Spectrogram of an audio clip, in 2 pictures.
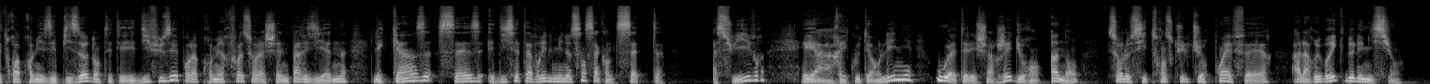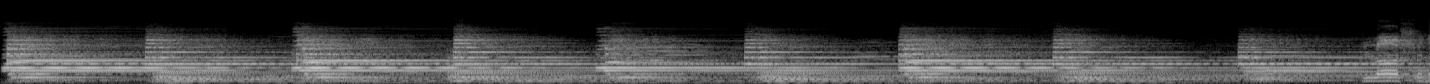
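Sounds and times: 
speech: 0.0s - 14.1s
large cathedral carillon bells of Notre-Dame in Paris ringing: 14.3s - 28.5s.

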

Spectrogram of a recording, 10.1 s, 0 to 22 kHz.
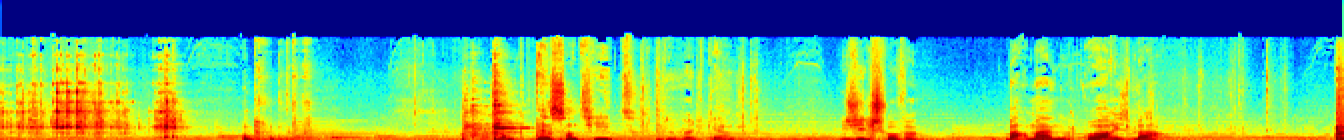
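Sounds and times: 
ice cubes clinking and rattling into a mixing glass for a Vesper cocktail: 0.0s - 1.5s
speech: 4.0s - 5.7s, 6.3s - 8.8s.

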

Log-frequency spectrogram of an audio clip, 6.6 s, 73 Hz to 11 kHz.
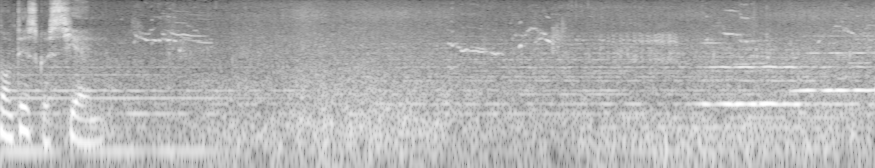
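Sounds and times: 
speech: 0.0s - 1.2s
ocean waves breaking against rocks: 1.3s - 6.5s.

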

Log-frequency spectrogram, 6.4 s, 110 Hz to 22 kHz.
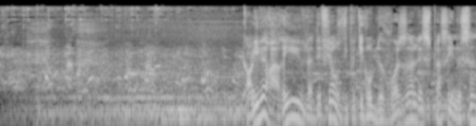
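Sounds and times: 
dogs barking and yipping: 0.0s - 3.4s
speech: 0.5s - 6.3s.

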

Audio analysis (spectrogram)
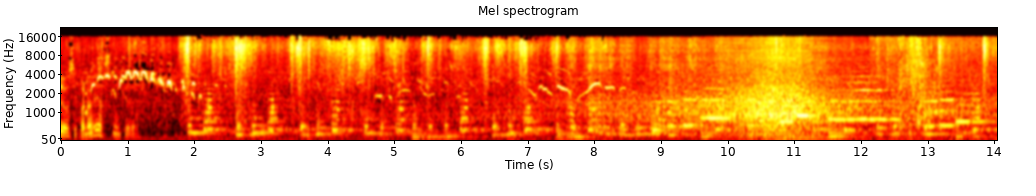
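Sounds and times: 
speech: 0.0s - 3.0s, 3.6s - 13.9s
birds singing and chirping outdoors at the source of a river: 0.0s - 14.0s.

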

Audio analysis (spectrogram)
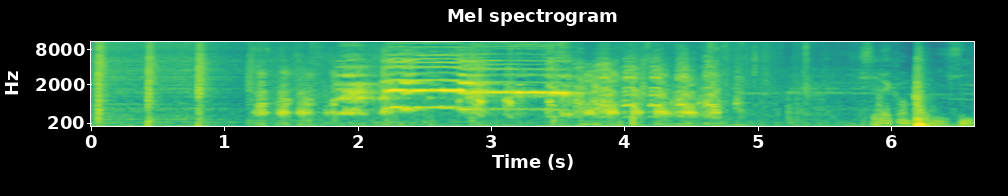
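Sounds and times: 
hens clucking: 1.2s - 6.6s
speech: 5.9s - 6.6s.

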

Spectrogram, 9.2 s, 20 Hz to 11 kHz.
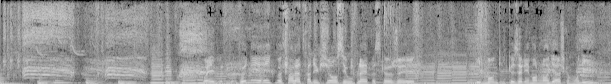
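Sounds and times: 
loud harsh crow caws: 0.1s - 7.1s, 7.9s - 9.1s
speech: 3.2s - 9.1s.

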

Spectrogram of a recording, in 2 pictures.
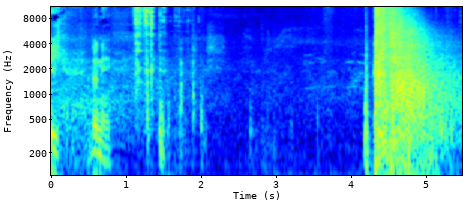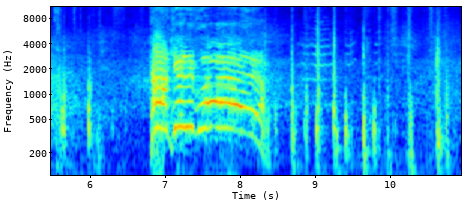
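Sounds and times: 
speech: 0.0s - 0.9s, 7.1s - 8.4s
rifle shot fired as a signal on a sailing ship: 4.3s - 5.7s.

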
